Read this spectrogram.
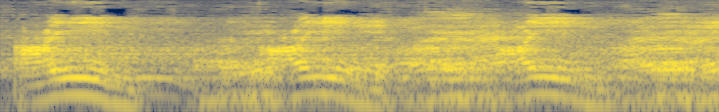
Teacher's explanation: কণ্ঠনালীর মধ্যখান থেকে উচ্চারণ হবে হলকের মধ্যখান থেকে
